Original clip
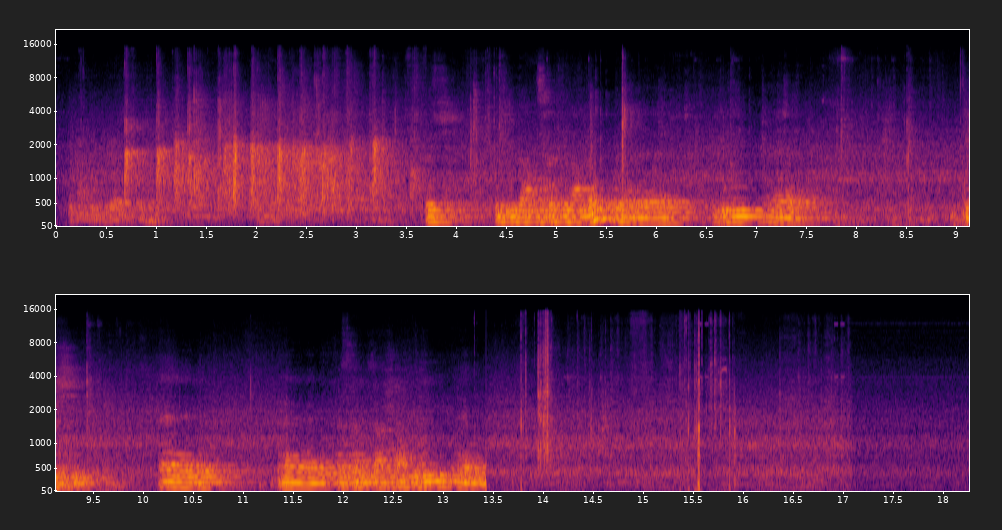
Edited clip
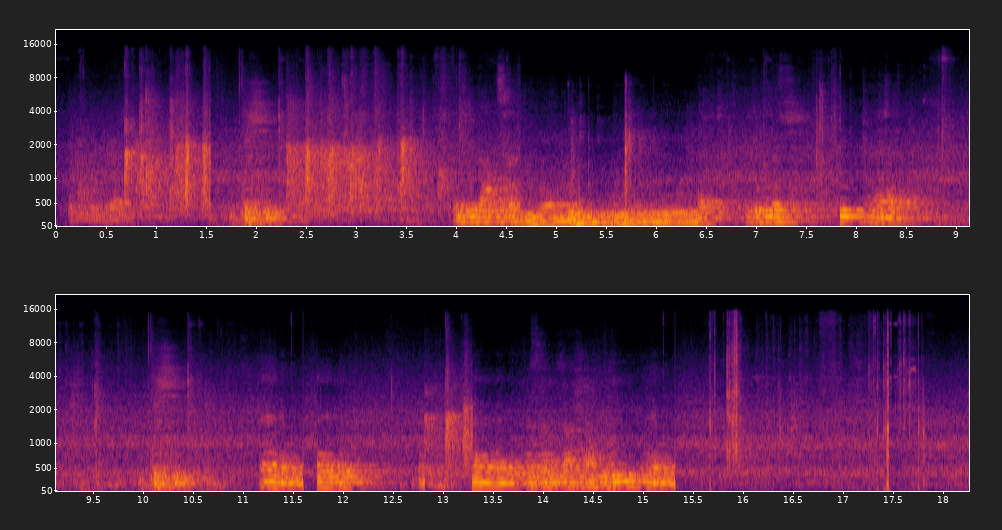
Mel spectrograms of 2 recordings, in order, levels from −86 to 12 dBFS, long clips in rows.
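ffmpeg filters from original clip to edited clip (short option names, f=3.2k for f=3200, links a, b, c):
-filter_complex "[0:a]asplit=13[a][b][c][d][e][f][g][h][i][j][k][l][m];[a]atrim=end=0.792[n];[b]atrim=start=1.268:end=2.022[o];[c]atrim=start=8.748:end=9.512[p];[d]atrim=start=2.018:end=3.702[q];[e]atrim=start=4.378:end=5.044[r];[f]atrim=start=5.04:end=6.09,asetpts=PTS-STARTPTS,asetrate=26019,aresample=44100,atrim=end_sample=78483,asetpts=PTS-STARTPTS[s];[g]atrim=start=6.086:end=6.832[t];[h]atrim=start=3.698:end=4.382[u];[i]atrim=start=6.828:end=10.332[v];[j]atrim=start=13.168:end=13.572[w];[k]atrim=start=10.328:end=11.402[x];[l]atrim=start=0.788:end=1.272[y];[m]atrim=start=11.398[z];[n][o]acrossfade=d=0.004:c1=hsin:c2=hsin[aa];[aa][p]acrossfade=d=0.004:c1=hsin:c2=hsin[ab];[ab][q]acrossfade=d=0.004:c1=hsin:c2=hsin[ac];[ac][r]acrossfade=d=0.004:c1=hsin:c2=hsin[ad];[ad][s]acrossfade=d=0.004:c1=hsin:c2=hsin[ae];[ae][t]acrossfade=d=0.004:c1=hsin:c2=hsin[af];[af][u]acrossfade=d=0.004:c1=hsin:c2=hsin[ag];[ag][v]acrossfade=d=0.004:c1=hsin:c2=hsin[ah];[ah][w]acrossfade=d=0.004:c1=hsin:c2=hsin[ai];[ai][x]acrossfade=d=0.004:c1=hsin:c2=hsin[aj];[aj][y]acrossfade=d=0.004:c1=hsin:c2=hsin[ak];[ak][z]acrossfade=d=0.004:c1=hsin:c2=hsin"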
